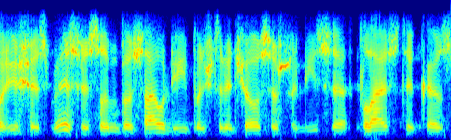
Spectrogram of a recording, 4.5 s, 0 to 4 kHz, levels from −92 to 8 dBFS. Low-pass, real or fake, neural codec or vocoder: 3.6 kHz; real; none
